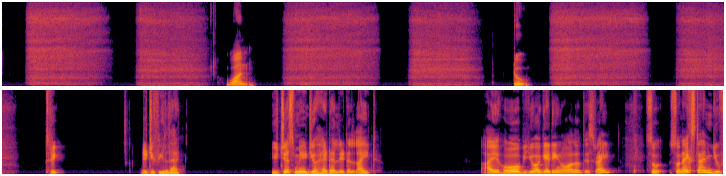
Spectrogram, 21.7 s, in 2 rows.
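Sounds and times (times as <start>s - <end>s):
deep breaths in and slow releases: 0.4s - 3.2s, 4.2s - 7.3s, 8.2s - 11.1s
speech: 3.4s - 3.9s, 7.7s - 8.0s, 11.6s - 11.8s, 12.9s - 13.6s, 14.9s - 16.5s, 18.0s - 21.6s.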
